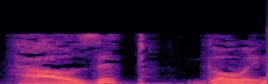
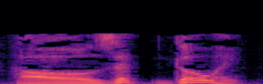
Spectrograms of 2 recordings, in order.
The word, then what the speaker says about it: How's it going: 那个 it，那个 t，是把它音要快要发出 t 的时候，把它切住，不让它发出来，不要念成 How's it going? 那个 t 不念出来的。 How's it going? How's it going? How's it z 那个舌头啊，舌尖就抵在上面。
